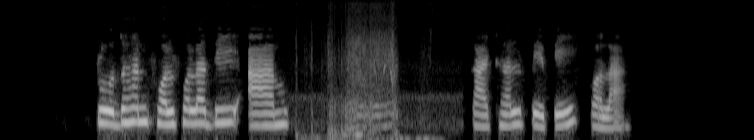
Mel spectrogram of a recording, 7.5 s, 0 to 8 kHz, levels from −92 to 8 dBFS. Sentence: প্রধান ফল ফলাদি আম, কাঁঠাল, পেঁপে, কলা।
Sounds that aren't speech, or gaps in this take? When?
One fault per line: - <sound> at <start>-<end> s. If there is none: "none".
- squeak at 2.9-4.5 s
